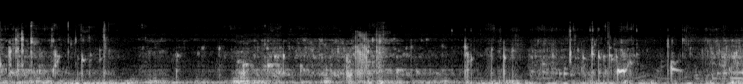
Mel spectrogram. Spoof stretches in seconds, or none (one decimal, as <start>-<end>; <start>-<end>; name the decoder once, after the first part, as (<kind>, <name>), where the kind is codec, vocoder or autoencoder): 0.0-0.6 (vocoder, HiFi-GAN); 1.3-4.7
